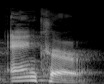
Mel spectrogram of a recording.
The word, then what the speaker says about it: anchor: Même chose, ici, le H, hop, on n'entend plus. An anchor.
